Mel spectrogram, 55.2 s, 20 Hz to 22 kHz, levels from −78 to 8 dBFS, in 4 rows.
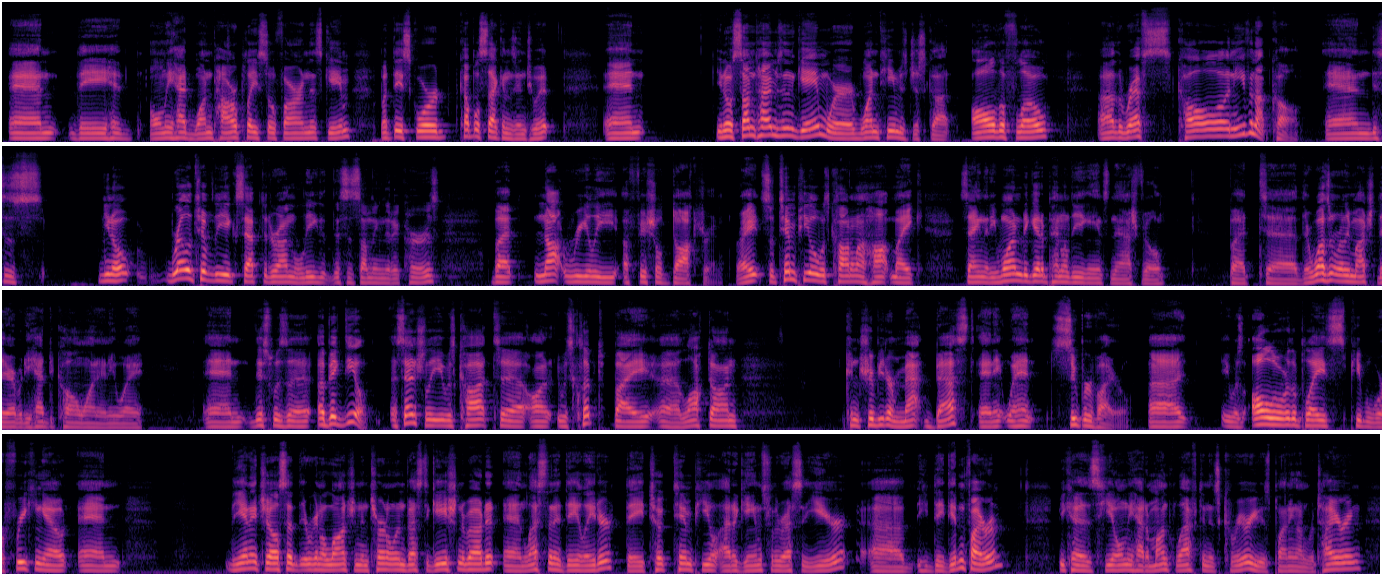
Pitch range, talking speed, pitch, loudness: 130-165 Hz, 210 wpm, 145 Hz, -24 LUFS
